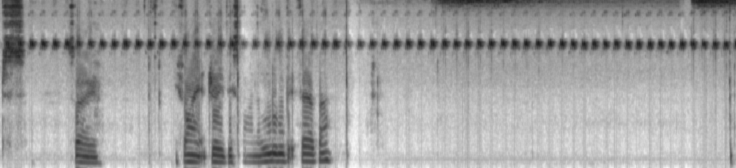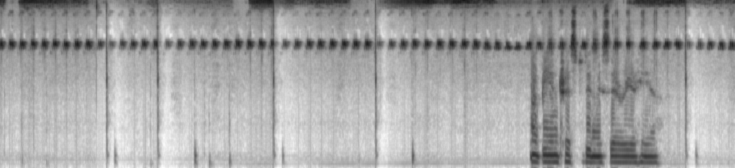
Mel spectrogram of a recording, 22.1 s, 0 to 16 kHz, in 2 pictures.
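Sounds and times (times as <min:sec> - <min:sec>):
high-pitched insect chirp: 0:00.0 - 0:22.0
sharp clicks: 0:10.5 - 0:18.5, 0:20.3 - 0:22.0.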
